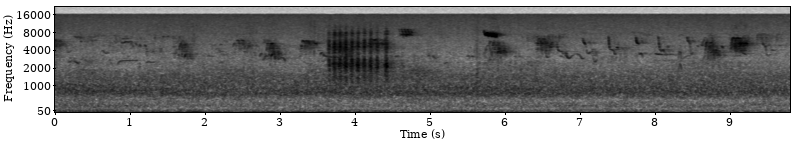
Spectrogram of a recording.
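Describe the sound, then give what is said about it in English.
A common chiffchaff, a migrant warbler, sings faint, repeated high chirping notes in a steady rhythm beside a canal on 26 February, set against a loud continuous rushing background noise outdoors, with no one speaking. “That's the earliest chiff-chaff I've ever heard.”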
